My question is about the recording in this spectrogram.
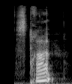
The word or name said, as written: strand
